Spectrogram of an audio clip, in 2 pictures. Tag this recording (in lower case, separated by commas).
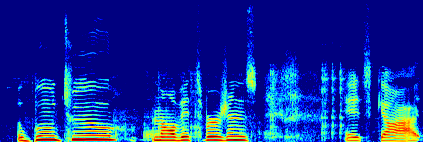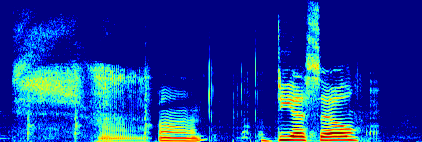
speech, inside a small room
